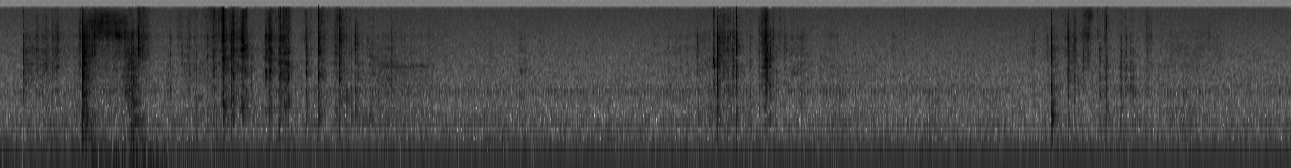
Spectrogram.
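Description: Stiff cards click and slide against each other as they are shuffled in the hand.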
